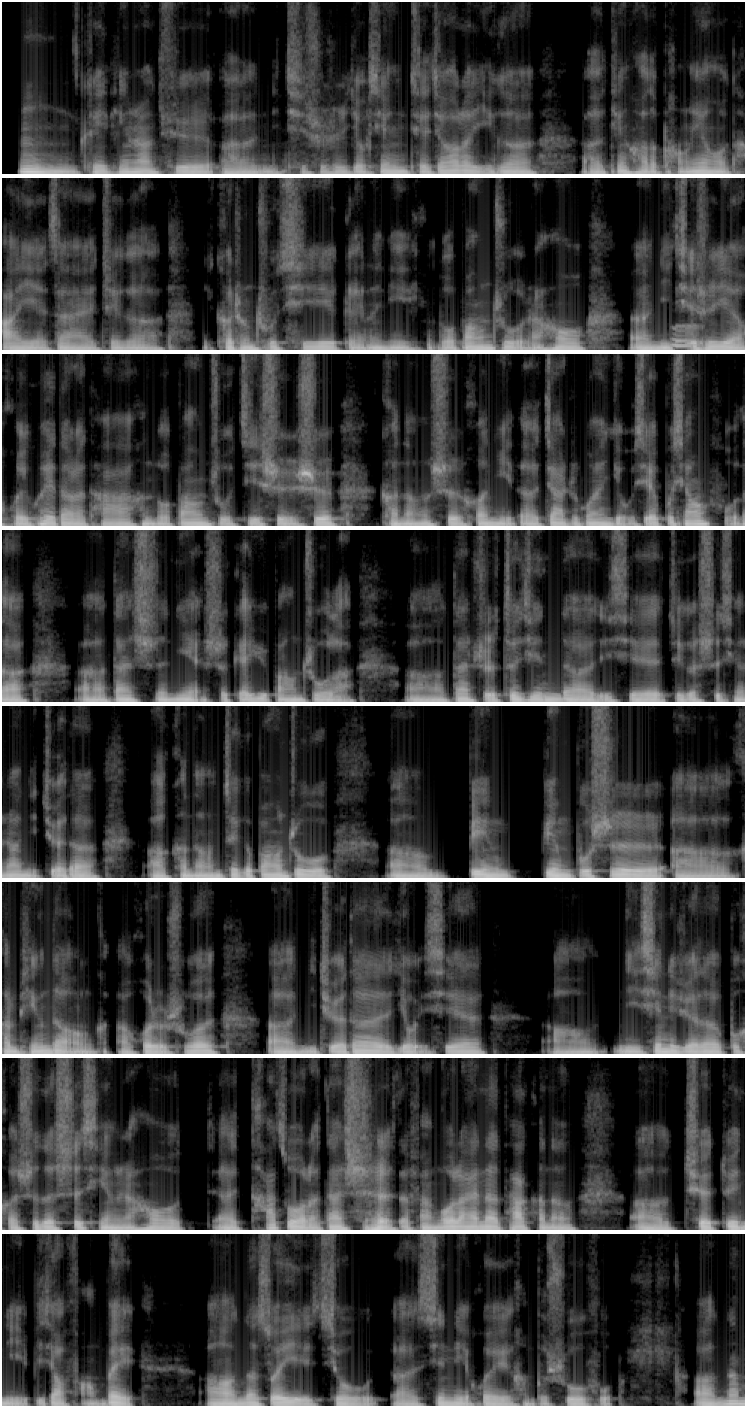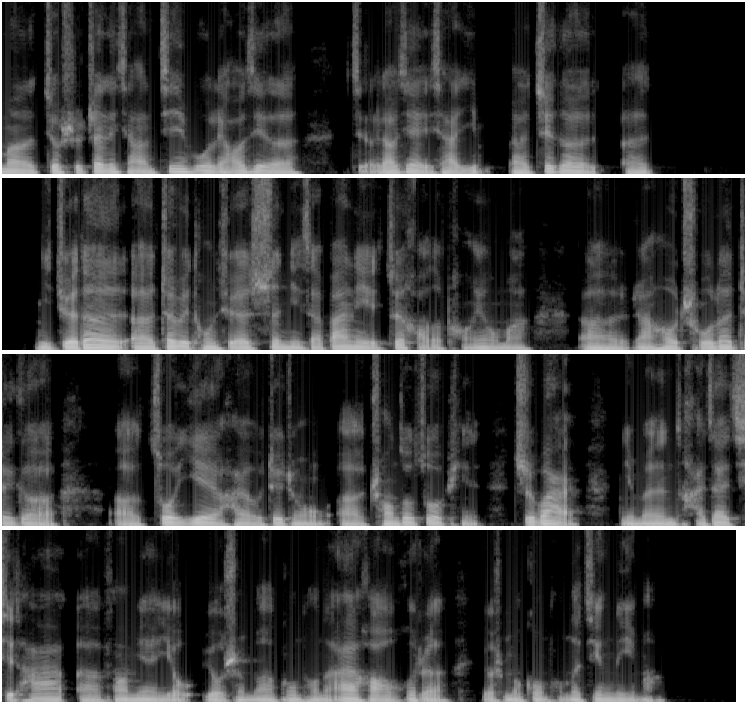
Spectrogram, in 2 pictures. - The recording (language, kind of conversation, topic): Chinese, advice, 我该如何与朋友清楚地设定个人界限？
- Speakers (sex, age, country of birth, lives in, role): female, 30-34, China, United States, user; male, 40-44, China, United States, advisor
- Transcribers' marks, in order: other background noise; laughing while speaking: "是"; sniff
